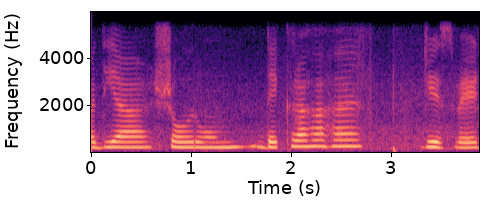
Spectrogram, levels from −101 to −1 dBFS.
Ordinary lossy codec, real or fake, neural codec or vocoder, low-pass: none; real; none; 5.4 kHz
